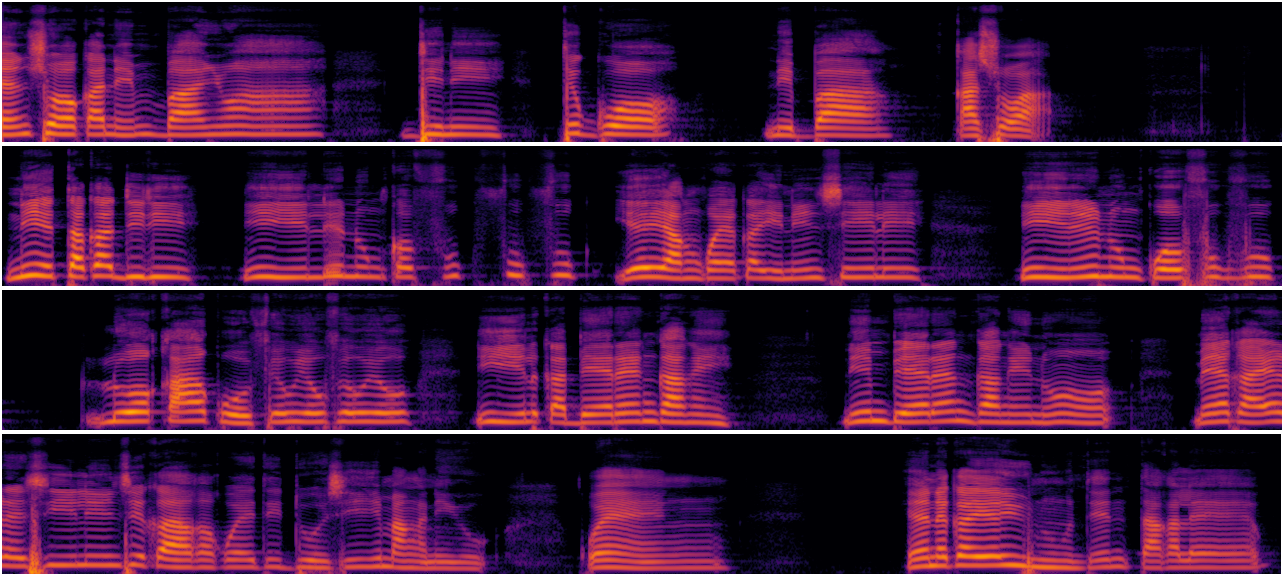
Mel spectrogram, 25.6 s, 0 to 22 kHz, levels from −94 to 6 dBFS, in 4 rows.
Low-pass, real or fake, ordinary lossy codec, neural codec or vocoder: 19.8 kHz; real; none; none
